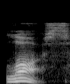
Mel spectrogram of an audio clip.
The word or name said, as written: loss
